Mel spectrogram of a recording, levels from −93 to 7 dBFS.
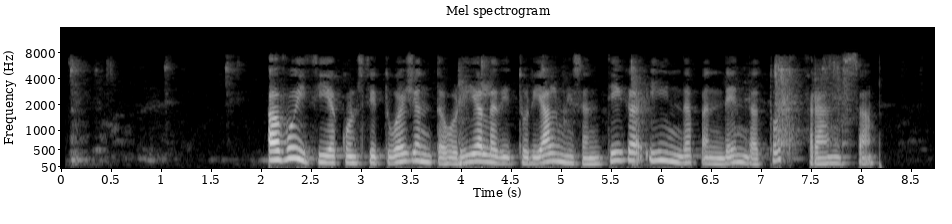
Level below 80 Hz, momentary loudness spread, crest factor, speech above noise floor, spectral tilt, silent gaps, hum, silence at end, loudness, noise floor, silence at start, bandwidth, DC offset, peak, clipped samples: -62 dBFS; 11 LU; 22 dB; 49 dB; -7.5 dB/octave; none; none; 0.55 s; -23 LUFS; -72 dBFS; 0.1 s; 8 kHz; under 0.1%; -2 dBFS; under 0.1%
